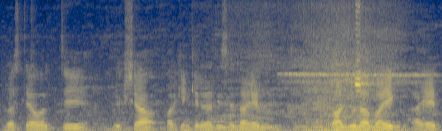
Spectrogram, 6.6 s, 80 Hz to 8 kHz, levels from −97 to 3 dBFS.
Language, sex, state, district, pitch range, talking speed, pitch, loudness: Marathi, male, Maharashtra, Mumbai Suburban, 145-155 Hz, 90 wpm, 150 Hz, -19 LUFS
